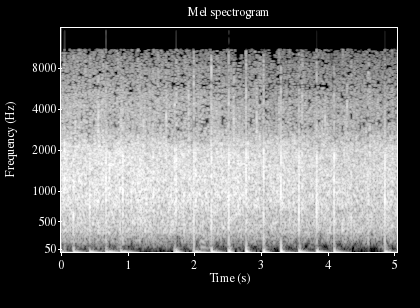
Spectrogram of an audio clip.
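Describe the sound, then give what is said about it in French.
An audience claps steadily for several seconds in applause to God during a prayer, a dense, sustained wash of many hands with sharper individual claps standing out, and no voices. “Nous voulons t'applaudir, toi le Dieu fort, le Dieu saint, le Dieu vivant.”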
